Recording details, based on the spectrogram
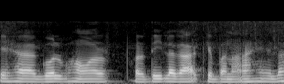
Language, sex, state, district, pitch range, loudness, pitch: Chhattisgarhi, male, Chhattisgarh, Rajnandgaon, 130-135 Hz, -16 LUFS, 130 Hz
